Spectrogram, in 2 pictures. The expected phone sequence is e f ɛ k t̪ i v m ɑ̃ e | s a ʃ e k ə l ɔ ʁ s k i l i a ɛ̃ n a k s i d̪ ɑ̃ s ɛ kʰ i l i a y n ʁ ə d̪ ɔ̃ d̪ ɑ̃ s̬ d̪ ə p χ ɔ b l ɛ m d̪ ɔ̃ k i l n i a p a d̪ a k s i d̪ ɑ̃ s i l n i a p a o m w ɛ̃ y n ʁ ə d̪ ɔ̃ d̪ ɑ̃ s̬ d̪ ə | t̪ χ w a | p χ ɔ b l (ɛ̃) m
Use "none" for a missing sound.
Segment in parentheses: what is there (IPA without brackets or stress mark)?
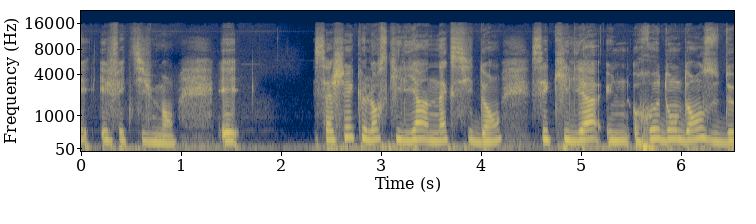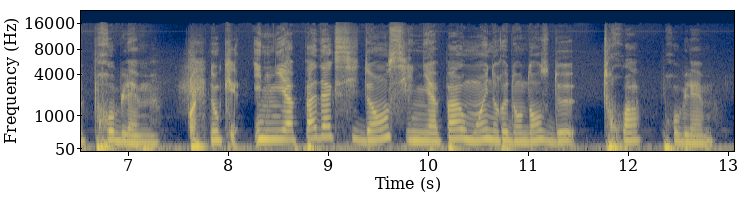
ɛ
